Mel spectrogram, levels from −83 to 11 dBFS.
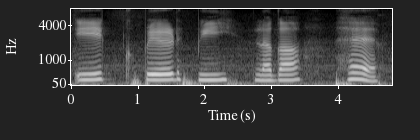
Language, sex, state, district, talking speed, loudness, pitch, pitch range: Hindi, male, Madhya Pradesh, Bhopal, 60 wpm, -15 LUFS, 220 Hz, 215-230 Hz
